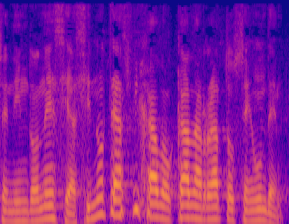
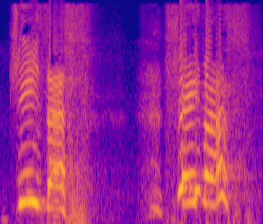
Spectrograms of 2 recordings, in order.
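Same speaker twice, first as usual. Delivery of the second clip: much higher, loud cry for help; desperate scream; 12 semitones higher, 7 dB louder, much slower than usual. Retold or imitated. Traveler on a sinking boat screaming loudly to Jesus. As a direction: scream it as the boat goes under. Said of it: "¿qué está gritando?".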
